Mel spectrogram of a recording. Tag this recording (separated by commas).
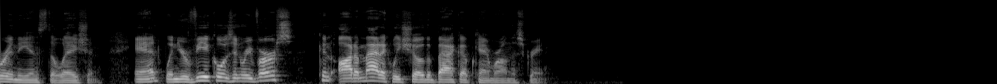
Speech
